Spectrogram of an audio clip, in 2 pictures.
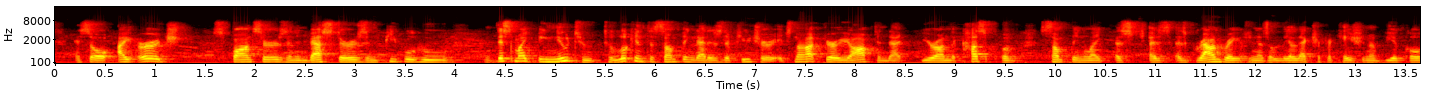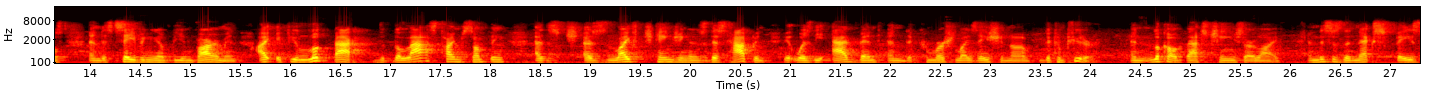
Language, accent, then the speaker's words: English; Toronto, Ontario, Canada; born or raised there; moved away as an adult; now in Vancouver, Canada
